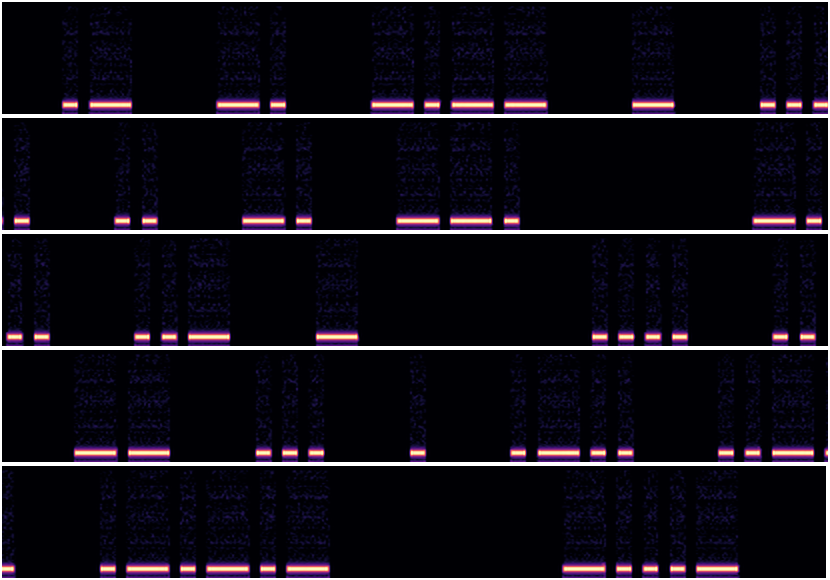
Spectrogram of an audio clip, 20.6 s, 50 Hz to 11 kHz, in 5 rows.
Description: Morse code, heard as a keyed tone, about 18 wpm, spaced as for 12 wpm, 1000 Hz. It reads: ANYTHING BUT HIMSELF. <BT>
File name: qotdfiles / 12wpm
